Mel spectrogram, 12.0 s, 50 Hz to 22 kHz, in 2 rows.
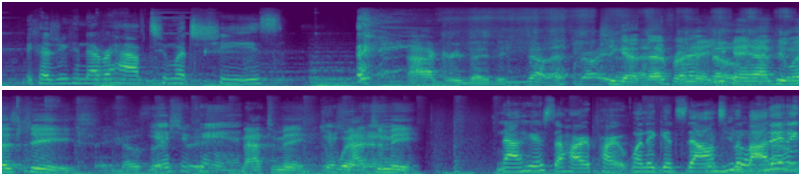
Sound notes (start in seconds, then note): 4.3 laughs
